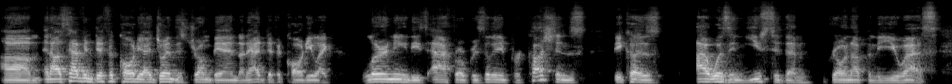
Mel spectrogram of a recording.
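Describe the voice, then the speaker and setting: A man being interviewed as a guest, telling stories in a casual, enthusiastic way. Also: fairly low pitch. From United States. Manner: animated, enthusiastic storyteller. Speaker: interview guest, language coach.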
